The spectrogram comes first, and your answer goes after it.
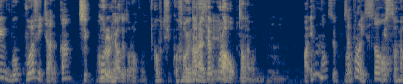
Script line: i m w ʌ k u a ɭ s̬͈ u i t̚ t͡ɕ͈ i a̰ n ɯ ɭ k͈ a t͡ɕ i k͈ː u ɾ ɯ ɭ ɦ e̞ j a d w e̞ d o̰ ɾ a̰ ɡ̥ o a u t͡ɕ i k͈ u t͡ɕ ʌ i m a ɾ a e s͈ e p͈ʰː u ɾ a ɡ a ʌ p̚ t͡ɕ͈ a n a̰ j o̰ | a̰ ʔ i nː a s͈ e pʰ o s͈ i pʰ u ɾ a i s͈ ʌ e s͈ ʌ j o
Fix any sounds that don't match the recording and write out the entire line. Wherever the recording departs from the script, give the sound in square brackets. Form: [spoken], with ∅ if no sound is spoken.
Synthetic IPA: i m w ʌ k u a ɭ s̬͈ u i t̚ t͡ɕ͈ i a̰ n ɯ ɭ k͈ a t͡ɕ i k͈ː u ɾ ɯ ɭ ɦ e̞ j a d w e̞ d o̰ ɾ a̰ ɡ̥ o a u t͡ɕ i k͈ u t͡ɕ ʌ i [n] a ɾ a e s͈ e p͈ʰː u ɾ a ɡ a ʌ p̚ t͡ɕ͈ a n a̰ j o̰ | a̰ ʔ i nː a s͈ e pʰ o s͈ [e] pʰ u ɾ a i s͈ ʌ [i] s͈ ʌ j o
